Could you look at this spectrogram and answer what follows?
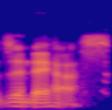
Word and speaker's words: Zendejas: the United States uh I think it's it's Zendejas right is that how you say his name his last name yeah Alejandro Zendejas yeah Alejandro zantejas declared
